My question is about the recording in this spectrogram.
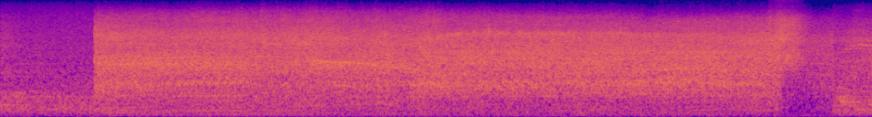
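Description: A loud, steady rushing roar of outdoor background noise. It starts abruptly about a second in and cuts off just before the end.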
